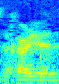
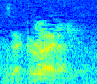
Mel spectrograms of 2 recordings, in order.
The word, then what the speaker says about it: Zechariah: Could you phonetically spell Zechariah so I could... – Zechariah, Z-E, like Zechariah. Z-E-C-H-A-R-I-A. – Okay, Zechariah.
